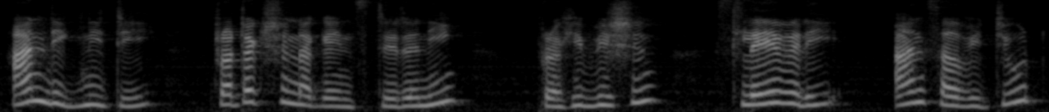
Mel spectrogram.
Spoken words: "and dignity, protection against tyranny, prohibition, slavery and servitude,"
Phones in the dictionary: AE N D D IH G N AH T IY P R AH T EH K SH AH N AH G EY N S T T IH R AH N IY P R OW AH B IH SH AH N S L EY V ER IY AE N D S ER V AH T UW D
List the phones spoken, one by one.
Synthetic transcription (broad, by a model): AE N D D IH G N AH T IY P R AH T EH K SH AH N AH G EY N S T T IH R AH N IY P R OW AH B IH SH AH N S L EY V ER IY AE N D S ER V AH T UW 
